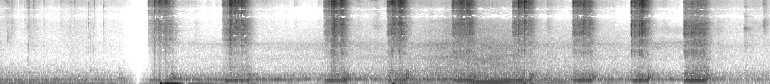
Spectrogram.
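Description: Stick (arc) welder striking and running short arcs on a steel frame: about nine crackling bursts, each well under a second, with one longer run of about a second near the middle. Each burst carries the welding machine's low hum under load. The bursts start about two seconds in.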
